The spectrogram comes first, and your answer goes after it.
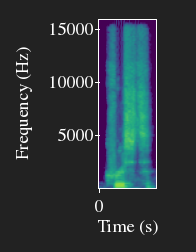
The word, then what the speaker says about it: Crist: Anyway, I mean, Charlie Crist spelled like Christ, but pronounced like Chris Christ, Christie, yeah.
